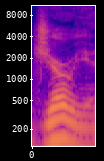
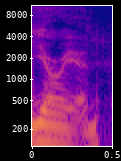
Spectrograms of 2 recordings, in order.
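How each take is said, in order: First: The name begins with a J sound. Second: The name begins with a vowel sound. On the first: The speaker calls it wrong. "It's not Jurian" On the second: The speaker calls it right. "I'm guessing that's a silent J"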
